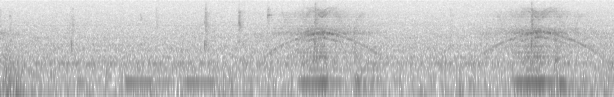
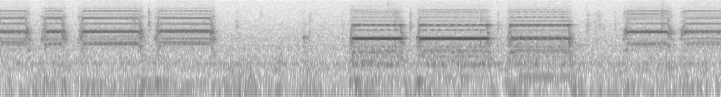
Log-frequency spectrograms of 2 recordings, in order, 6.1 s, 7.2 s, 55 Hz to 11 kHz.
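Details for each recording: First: Stepper motors jogging in TurboCNC on newish PC hardware, slow jog 1,000 and fast jog 20,000 settings: quiet ticking, then two jogs whose whine sweeps slowly up and down over about a second each; acceleration is slow. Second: Stepper-driven CNC axes under LinuxCNC with a TurboCNC-style configuration via printer port, jogging at 120 inches per minute: clean steady tonal whine in short even bursts, no stalling, skipping or grinding; normal stepper operation.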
